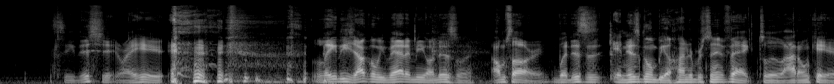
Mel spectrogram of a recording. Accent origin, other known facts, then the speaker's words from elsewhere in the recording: New York, United States; I'm from New York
